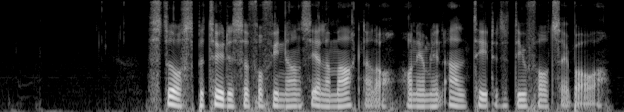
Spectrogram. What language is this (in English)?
Swedish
